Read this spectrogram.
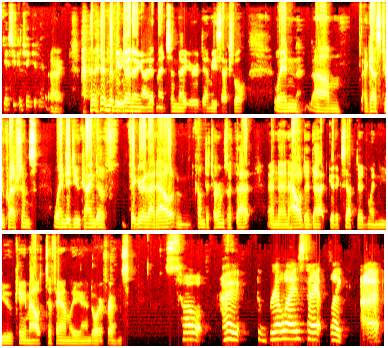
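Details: Adult man speaking, with a second adult briefly replying; normal speech.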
